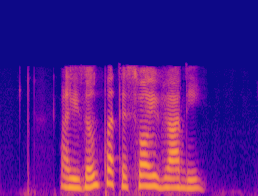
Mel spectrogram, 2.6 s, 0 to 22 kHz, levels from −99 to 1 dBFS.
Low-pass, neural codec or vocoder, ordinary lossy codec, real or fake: 5.4 kHz; codec, 16 kHz, 1 kbps, FreqCodec, larger model; AAC, 24 kbps; fake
